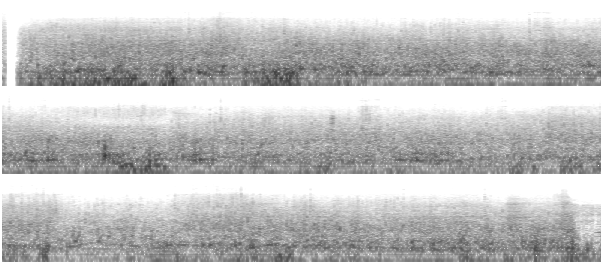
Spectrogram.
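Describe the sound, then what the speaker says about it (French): Strong wind buffets a fishing boat on the Loire river, a loud continuous roaring rush with gusts and water sounds, steady throughout with no voices. "je sais pas si vous m'entendez avec le vent"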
